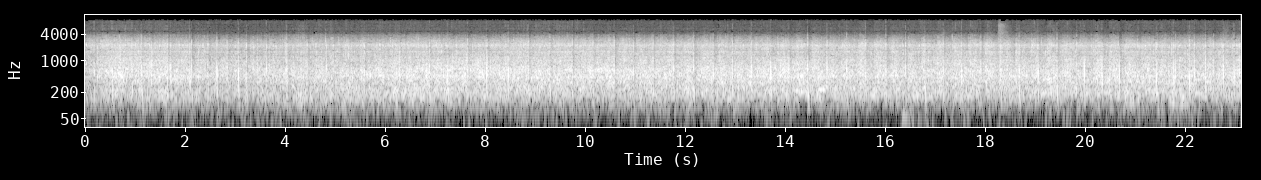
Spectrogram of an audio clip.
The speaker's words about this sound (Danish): Og jeg vil gerne starte med at sige tak til begge kandidaterne for at stille sig til rådighed for SF. Jeg synes, vi skal klappe dem herinde i salen.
